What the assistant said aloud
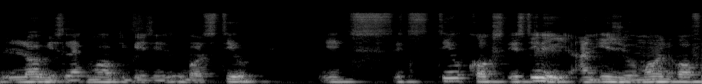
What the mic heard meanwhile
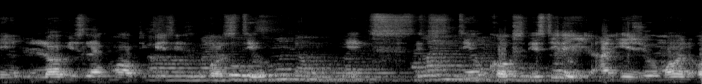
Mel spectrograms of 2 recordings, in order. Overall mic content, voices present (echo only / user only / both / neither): both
